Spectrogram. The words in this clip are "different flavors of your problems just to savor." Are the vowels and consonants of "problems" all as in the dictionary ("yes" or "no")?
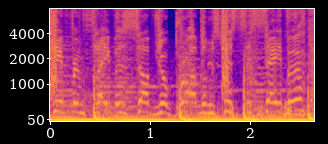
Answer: yes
